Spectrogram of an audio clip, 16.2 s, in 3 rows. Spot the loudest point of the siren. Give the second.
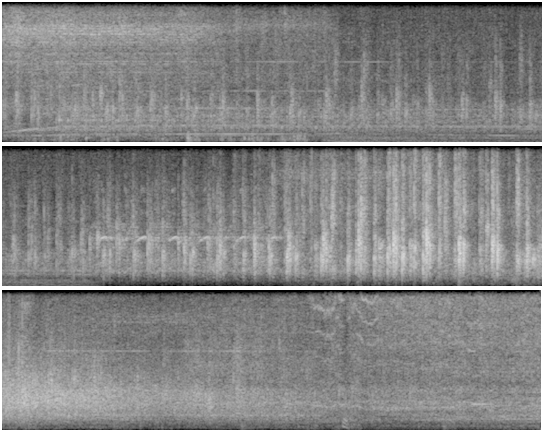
2 s.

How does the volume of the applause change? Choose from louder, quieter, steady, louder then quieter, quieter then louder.
louder then quieter.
